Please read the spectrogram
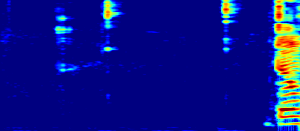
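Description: Two faint computer mouse clicks about a second apart over near silence.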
